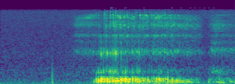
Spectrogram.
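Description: A sleeping dog snoring: a quieter breath, then one loud, rough snore starting about a second in and lasting about a second.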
